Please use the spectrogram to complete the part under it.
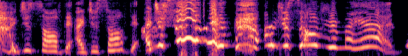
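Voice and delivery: giddy, escalating outburst, pitch shooting up; excited breakthrough. Real, not acted. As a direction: build from laughing to a high, loud squeal. Sudden excited breakthrough, yelled repeatedly.

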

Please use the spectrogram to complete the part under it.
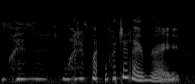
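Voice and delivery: whispered muttering to herself; a quick unvoiced aside under the breath; whispering. Real, not acted. Muttering to herself mid-thought.

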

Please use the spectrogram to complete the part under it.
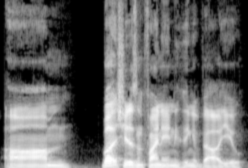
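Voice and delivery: ordinary talk

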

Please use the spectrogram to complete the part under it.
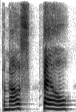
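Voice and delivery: plain reading voice

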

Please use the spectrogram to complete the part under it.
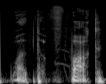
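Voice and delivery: soft, whispery stunned curse; stunned disbelief. Retold or imitated. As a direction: breathe it out in hushed disbelief. Stunned on finding table outside.

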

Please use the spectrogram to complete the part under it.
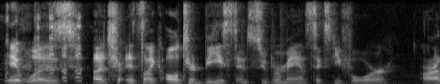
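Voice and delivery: ordinary talk, nothing marked

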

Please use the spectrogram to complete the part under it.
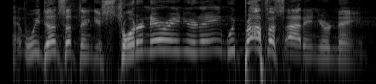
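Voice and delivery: high, loud indignant challenge; belligerent. Acted. The many defend their works to Jesus, loudly belligerent. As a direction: protest it loudly as a rhetorical question. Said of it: "they're in essence being belligerent".

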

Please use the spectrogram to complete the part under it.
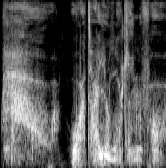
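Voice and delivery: rasping stage whisper; menacing witch. Acted. Witch challenges the visitors, menacing whisper. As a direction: question them in a creepy hoarse whisper. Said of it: "that is menacing".

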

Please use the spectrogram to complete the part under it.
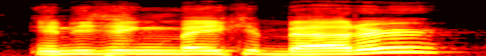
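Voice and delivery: a doctor cheerfully coaxing a mute patient, upbeat; bright coaxing doctor. Retold or imitated. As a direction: cheerfully coax a bored patient.

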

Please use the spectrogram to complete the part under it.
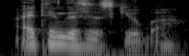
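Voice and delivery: usual speaking voice

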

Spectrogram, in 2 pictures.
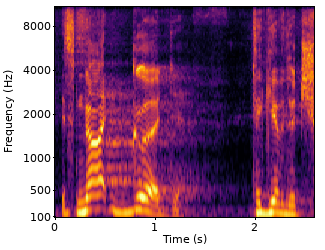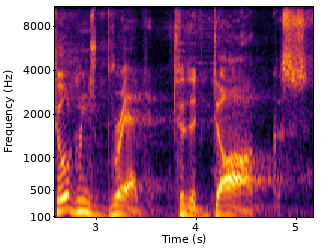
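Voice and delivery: low, slow measured Jesus; Jesus testing the mother, low and slow; Jesus' stern reply. Acted.

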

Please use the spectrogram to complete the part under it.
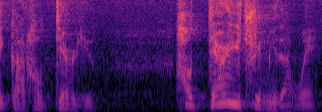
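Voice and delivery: mock indignation. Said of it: "we say".

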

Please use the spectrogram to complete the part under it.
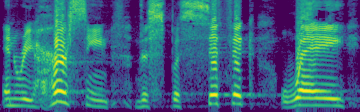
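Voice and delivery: loud, high, slow preaching emphasis; forceful preaching. Acted. Pastor expounding the psalm to the congregation, forceful preaching. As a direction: preach it out, drawing out each key word.

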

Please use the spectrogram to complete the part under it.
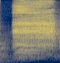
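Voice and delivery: quick airy giggle. Real, not acted. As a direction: let out a little breathy laugh. Laughs after gushing about partner.

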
